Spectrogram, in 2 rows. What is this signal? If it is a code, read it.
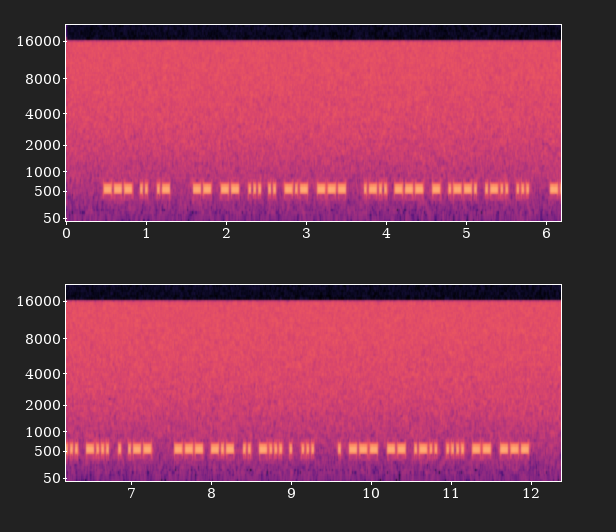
Morse code (Hebrew alphabet), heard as a keyed tone, hand-sent with a paddle, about 39 wpm, 550 Hz. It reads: היא ממשיכה להתפלש בבוץ הכיבוש והמלחמה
